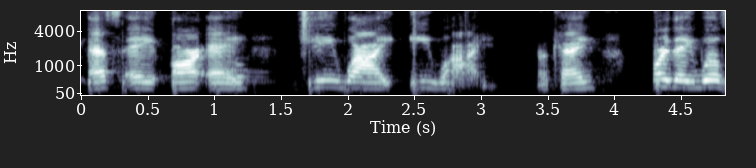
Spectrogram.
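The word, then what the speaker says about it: saragüey: ROMPE Sarague. It's actually SARAGYEY.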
